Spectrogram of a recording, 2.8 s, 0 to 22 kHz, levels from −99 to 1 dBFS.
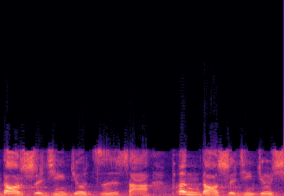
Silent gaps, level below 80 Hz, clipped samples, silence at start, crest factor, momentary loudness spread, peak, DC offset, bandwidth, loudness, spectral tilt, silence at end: none; -46 dBFS; under 0.1%; 0 s; 18 dB; 9 LU; -2 dBFS; under 0.1%; 5.8 kHz; -21 LUFS; -9 dB/octave; 0 s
